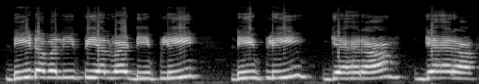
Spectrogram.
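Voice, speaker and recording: Teacher read: woman, high voice, very slow and deliberate, spells out each word before repeating it. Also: flat delivery, poor audio. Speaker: English vocabulary teacher. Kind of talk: spelling and translating word lesson.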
